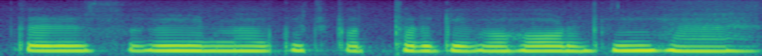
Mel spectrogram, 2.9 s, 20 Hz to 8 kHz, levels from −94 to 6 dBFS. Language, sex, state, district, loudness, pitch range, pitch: Hindi, female, Bihar, Patna, -12 LUFS, 215-230 Hz, 220 Hz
